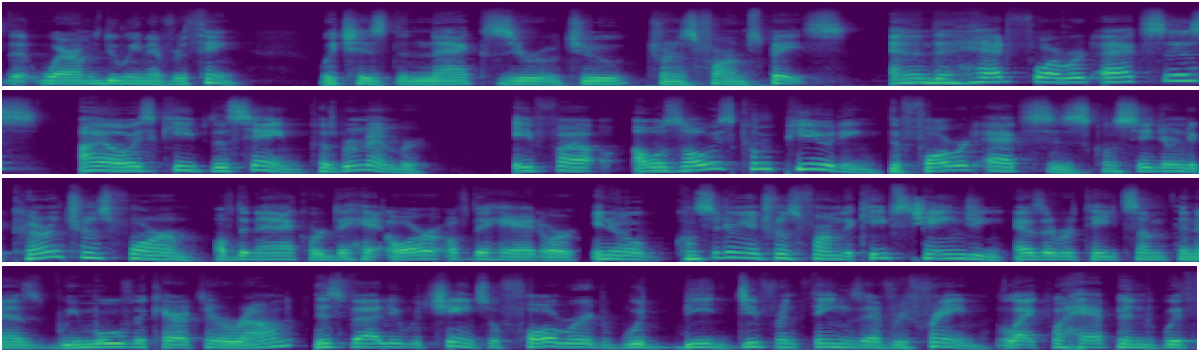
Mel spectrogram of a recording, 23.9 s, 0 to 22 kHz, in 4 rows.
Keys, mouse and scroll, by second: 4.6 click, 6.1 right click, 6.4 click.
